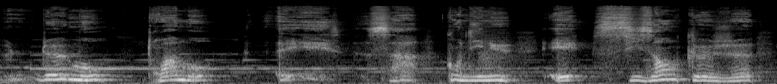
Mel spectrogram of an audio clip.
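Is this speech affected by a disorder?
Yes: stroke with aphasia; stroke at 49 at Mayan site in Yucatan, Mexico, after headaches, sudden collapse, unconscious; about 2 years 4 months after stroke, slow progress, song-based speech therapy with therapist Juliette; halting, needs time, repeats phrases after helper, understood well only by few people, worse with fear.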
